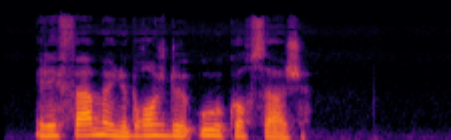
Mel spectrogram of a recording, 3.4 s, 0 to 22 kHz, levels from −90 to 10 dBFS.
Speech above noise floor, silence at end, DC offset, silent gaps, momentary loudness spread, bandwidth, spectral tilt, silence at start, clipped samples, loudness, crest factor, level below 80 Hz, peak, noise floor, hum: 49 dB; 1.1 s; under 0.1%; none; 5 LU; 13.5 kHz; -7 dB/octave; 0.25 s; under 0.1%; -20 LUFS; 18 dB; -54 dBFS; -2 dBFS; -68 dBFS; none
